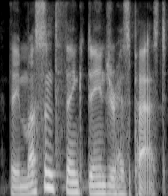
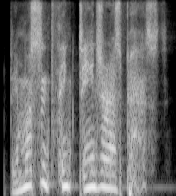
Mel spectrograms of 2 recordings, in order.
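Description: First: It is read in the speaker's ordinary voice. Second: It is read in a put-on creature voice.

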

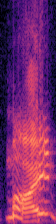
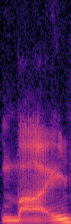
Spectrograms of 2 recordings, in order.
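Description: First: The word is said in a higher voice. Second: The word is said in a lower voice.

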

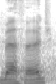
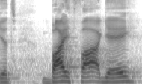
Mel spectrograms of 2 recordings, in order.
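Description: First: The name is pronounced in a smoother anglicized form. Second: The name is pronounced in its full literal form. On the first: The speaker calls it right. "so we'll just say Bethphage" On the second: The speaker calls it wrong. "if you want to say it literally, it's Bethphage, but it doesn't sound so good"

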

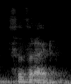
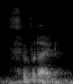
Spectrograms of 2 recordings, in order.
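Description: The two takes are said the same way.

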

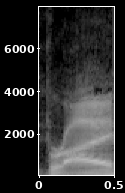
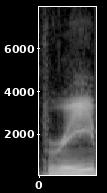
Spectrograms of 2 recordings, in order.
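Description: First: The vowel sounds like 'eye'. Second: The vowel sounds like 'ee'. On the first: The speaker calls it wrong. "most people think it's Bry" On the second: The speaker calls it right. "it's pronounced Bree"

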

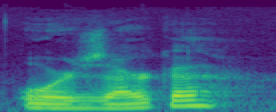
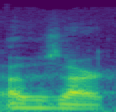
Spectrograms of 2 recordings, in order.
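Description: First: The first syllable has an r sound. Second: The first syllable has no r sound. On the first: The speaker calls it wrong. "I'm going to say this wrong" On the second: The speaker calls it right. "There you go"

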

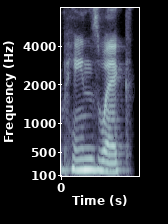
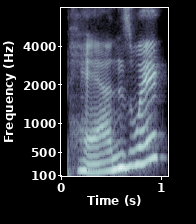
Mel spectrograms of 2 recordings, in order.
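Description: First: The first syllable sounds like 'pain'. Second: The first syllable sounds like 'pan'.

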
